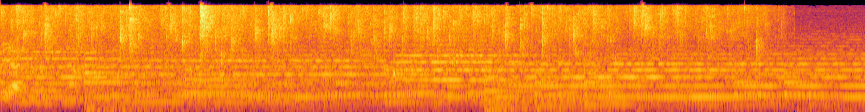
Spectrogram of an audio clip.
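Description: Shower water spraying and splashing down, heard as a dense patter that stops just before the end, over a soft sustained music score.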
